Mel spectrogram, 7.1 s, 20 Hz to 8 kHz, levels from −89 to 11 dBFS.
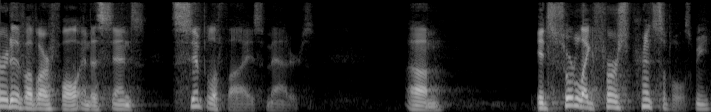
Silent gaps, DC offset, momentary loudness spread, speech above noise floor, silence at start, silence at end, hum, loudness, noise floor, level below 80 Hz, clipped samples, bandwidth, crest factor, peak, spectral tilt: none; under 0.1%; 17 LU; 55 dB; 0 s; 0 s; none; -27 LUFS; -82 dBFS; -64 dBFS; under 0.1%; 7.6 kHz; 20 dB; -8 dBFS; -5 dB/octave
